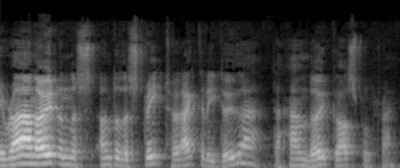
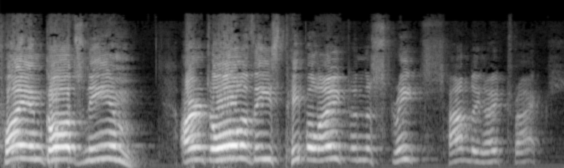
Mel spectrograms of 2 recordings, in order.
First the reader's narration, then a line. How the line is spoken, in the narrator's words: he called out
